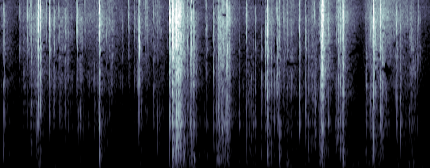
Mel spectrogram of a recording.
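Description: Plastic and foil packets of nail foil crinkling and rustling as they are handled, in irregular sharp crackles with a longer, louder rustle a little under two seconds in.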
